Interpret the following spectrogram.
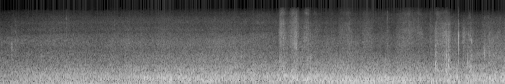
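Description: Ocean surf breaking and washing against a rock ledge: a steady rushing wash, with wind buffeting the microphone.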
